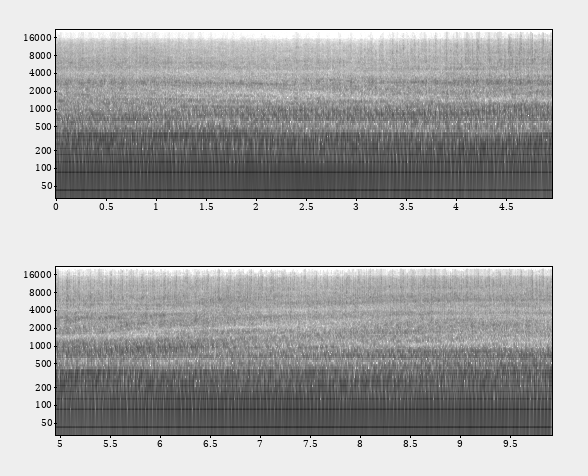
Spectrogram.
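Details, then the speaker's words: Mustang race car just after a new head gasket, first start following fuel-system priming; loud, deep, even idle with steady lope and no ticking, hissing or misses; normal idle. "sloppy mechanics trick to tell if your motors quiet or not"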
